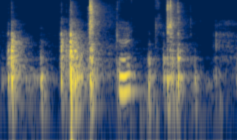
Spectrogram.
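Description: Large hematite magnets, oval ones and balls, clicking sharply as they snap together and knock against each other; several separate clicks.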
